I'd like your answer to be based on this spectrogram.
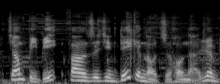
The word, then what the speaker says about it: Dieghino: 它的名字呢叫 Digno 啊，拼一下是 D I E G H I N O Digno。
